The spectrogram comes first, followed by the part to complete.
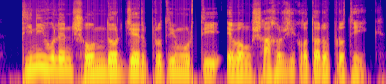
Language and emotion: Bengali, neutral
